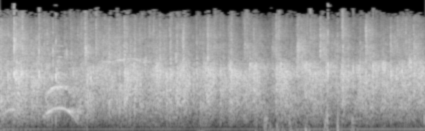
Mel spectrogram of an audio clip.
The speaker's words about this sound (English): I love the human applause sign. Can I at any point just say, applaud? Yeah, okay.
